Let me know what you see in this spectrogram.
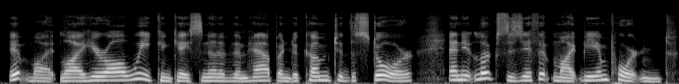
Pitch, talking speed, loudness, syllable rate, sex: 180 Hz, 230 wpm, -17 LUFS, 5.2 syllables/s, female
